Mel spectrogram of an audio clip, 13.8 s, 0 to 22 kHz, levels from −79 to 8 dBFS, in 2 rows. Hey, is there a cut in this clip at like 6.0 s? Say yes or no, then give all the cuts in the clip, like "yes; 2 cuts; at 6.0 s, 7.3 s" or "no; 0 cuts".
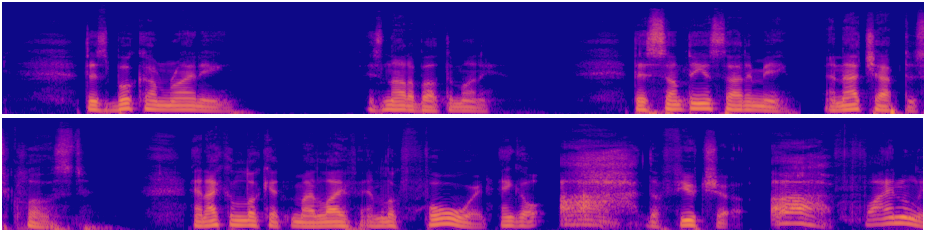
yes; 2 cuts; at 6.0 s, 10.5 s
